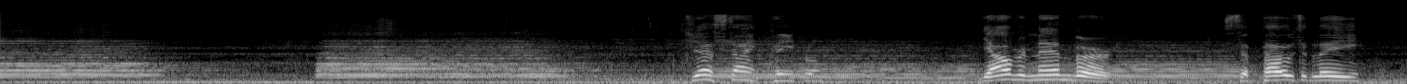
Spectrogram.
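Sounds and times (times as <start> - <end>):
train horn blaring at a truck stop: 0.0 - 2.2, 3.0 - 13.0
train rolling by at a truck stop: 0.0 - 14.0
speech: 6.9 - 8.4, 9.8 - 11.2, 12.3 - 13.7.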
